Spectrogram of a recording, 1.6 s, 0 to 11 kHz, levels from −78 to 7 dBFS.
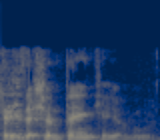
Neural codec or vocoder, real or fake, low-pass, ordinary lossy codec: none; real; 7.2 kHz; Opus, 64 kbps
